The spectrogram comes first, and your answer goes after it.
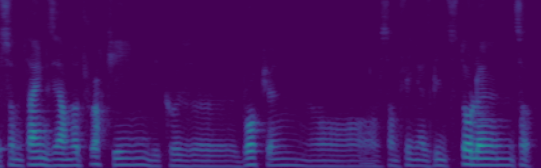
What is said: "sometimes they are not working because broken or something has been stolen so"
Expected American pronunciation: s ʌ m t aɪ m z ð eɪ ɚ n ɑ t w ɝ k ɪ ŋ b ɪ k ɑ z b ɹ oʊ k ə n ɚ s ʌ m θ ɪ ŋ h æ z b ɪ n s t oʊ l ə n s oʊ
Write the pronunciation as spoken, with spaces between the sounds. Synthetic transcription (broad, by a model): s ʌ m t aɪ m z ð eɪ ɚ n ɑ t w ɝ k ɪ ŋ b ɪ k ɑ z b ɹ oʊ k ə n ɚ s ʌ m θ ɪ ŋ h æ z b ɪ n s t oʊ l ə n s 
